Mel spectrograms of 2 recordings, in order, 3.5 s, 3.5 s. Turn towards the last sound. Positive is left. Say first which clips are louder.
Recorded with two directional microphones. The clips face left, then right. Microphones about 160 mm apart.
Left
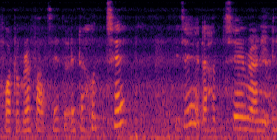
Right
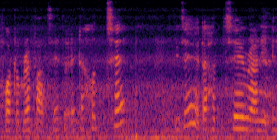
# even
turn(degrees=-5)  # may be behind; listen again after turning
